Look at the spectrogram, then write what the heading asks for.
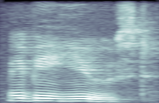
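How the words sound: The voice falls at the end.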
